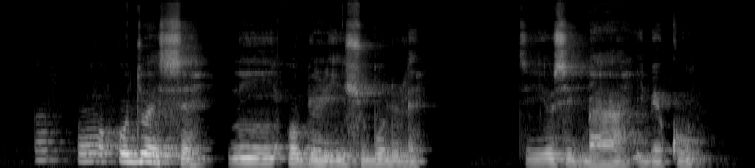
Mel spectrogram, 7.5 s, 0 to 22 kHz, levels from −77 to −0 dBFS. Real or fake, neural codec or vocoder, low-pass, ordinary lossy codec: real; none; none; none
